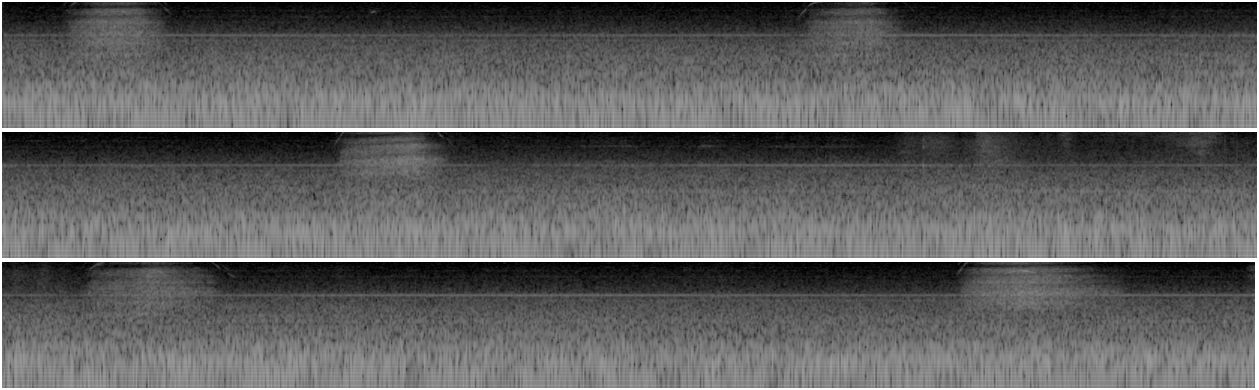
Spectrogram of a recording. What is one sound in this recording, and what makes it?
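A man breathes slowly and deeply close to a microphone.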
